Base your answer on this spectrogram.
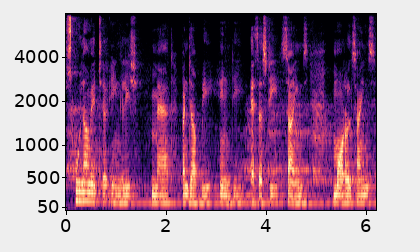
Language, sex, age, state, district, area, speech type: Punjabi, male, 30-45, Punjab, Amritsar, urban, spontaneous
